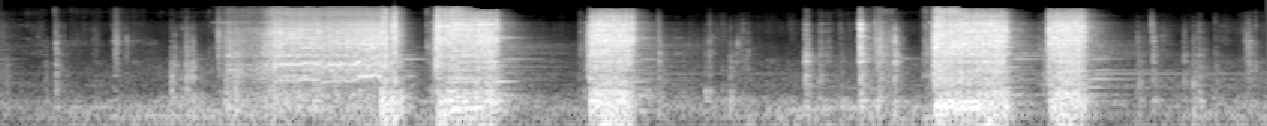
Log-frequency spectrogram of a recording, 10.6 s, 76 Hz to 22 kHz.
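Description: Milwaukee M18 cordless impact driver hammering a mower blade bolt tight in about five bursts: the first and longest about two seconds in, then shorter bursts near four, five, eight and nine seconds. Small clicks fall between the bursts.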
